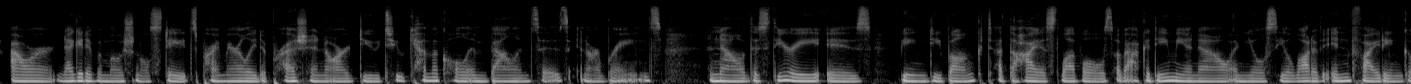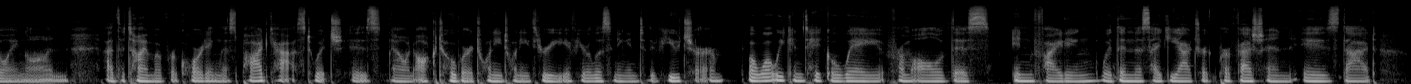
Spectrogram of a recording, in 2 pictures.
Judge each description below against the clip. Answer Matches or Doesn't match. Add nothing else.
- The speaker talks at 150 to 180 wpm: Matches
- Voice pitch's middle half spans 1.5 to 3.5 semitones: Matches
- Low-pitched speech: Doesn't match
